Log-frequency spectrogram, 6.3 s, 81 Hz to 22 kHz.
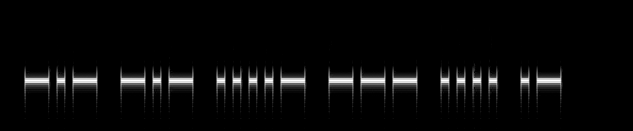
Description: Morse code, heard as a keyed tone, about 15 wpm, 700 Hz. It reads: KK4OHA
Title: USA Call Signs - 6 Characters - Repeated 3x - 15wpm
